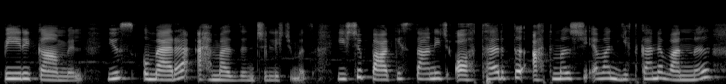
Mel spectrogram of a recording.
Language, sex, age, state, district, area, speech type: Kashmiri, female, 18-30, Jammu and Kashmir, Baramulla, rural, spontaneous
